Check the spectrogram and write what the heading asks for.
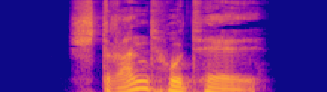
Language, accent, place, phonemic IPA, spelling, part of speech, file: German, Germany, Berlin, /ˈʃtʁanthoˌtɛl/, Strandhotel, noun, De-Strandhotel.ogg
- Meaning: beach hotel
